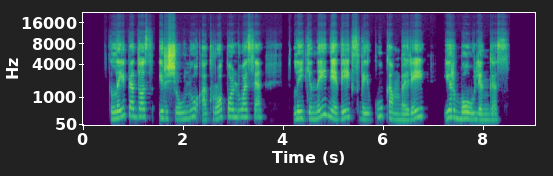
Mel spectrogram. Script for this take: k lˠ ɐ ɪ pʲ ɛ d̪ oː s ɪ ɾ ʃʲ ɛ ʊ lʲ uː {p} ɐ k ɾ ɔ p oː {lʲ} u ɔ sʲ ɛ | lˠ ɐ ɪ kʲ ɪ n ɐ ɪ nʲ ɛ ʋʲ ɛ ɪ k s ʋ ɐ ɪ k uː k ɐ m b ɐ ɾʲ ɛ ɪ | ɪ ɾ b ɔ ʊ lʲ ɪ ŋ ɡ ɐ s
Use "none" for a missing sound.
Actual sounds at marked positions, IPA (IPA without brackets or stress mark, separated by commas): ʔ, lʲ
